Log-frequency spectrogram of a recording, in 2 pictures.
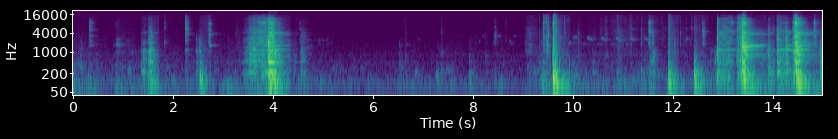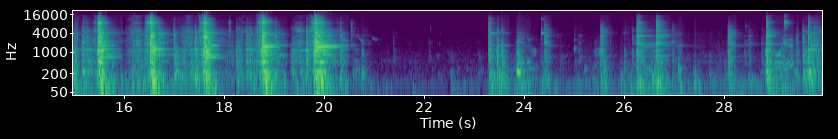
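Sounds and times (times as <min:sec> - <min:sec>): metal pipes being pounded: 0:03.5 - 0:04.4, 0:12.4 - 0:20.6, 0:23.3 - 0:23.8, 0:25.5 - 0:27.2, 0:28.0 - 0:29.9.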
